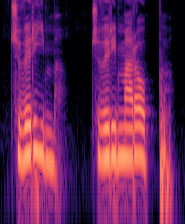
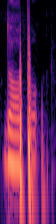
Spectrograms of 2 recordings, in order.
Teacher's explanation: the consonant d in Neapolitan becomes an R sound between vowels or at the beginning of a word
